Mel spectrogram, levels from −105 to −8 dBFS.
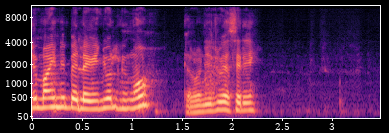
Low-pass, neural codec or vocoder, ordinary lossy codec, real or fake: none; vocoder, 22.05 kHz, 80 mel bands, HiFi-GAN; none; fake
